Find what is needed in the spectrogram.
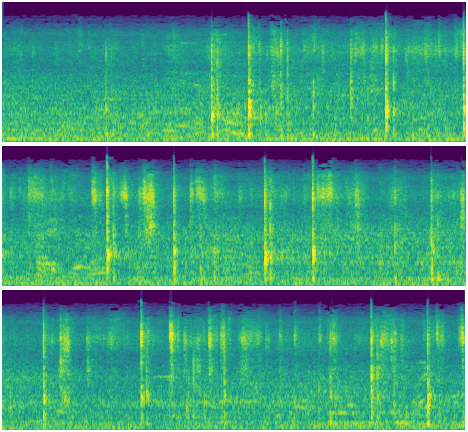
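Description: One-wall handball rally: a small rubber ball slapped by gloved hands and smacking off a concrete wall and court, heard as a string of sharp, irregular cracks about every half second to a second.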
